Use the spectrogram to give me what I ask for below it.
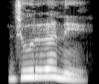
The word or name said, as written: ಜರ್ರನೆ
